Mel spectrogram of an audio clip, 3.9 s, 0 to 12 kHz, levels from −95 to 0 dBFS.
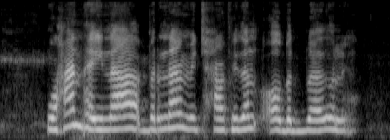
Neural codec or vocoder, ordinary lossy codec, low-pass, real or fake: codec, 24 kHz, 3 kbps, HILCodec; none; none; fake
